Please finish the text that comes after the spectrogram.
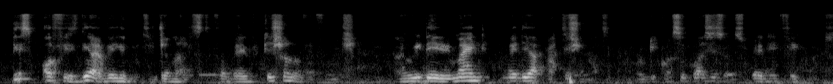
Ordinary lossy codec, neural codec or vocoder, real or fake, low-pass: none; codec, 24 kHz, 3 kbps, HILCodec; fake; 10.8 kHz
